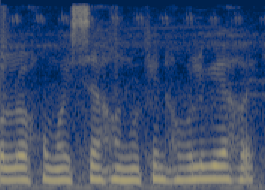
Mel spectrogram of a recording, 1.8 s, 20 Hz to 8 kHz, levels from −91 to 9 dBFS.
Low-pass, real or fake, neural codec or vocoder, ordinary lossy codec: 7.2 kHz; real; none; none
